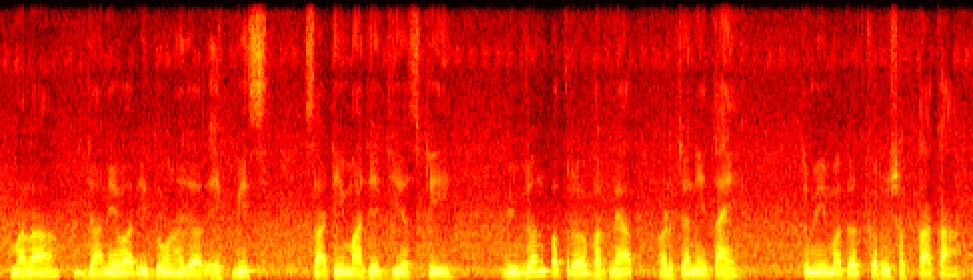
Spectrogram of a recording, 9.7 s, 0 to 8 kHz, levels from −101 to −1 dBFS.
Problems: constant background noise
